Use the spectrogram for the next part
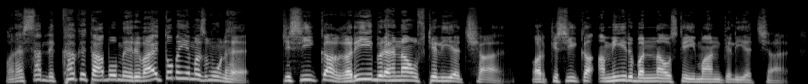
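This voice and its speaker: Man preaching a sermon, high voice, keeps asking the crowd questions, loud high bits then low quiet ones, dry sound. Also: no room sound. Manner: rhetorical, asks the audience questions.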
